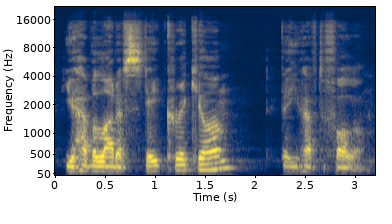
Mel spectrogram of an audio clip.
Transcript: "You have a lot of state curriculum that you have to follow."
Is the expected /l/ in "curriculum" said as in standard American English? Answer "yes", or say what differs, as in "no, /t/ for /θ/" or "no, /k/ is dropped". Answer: no, /l/ is dropped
